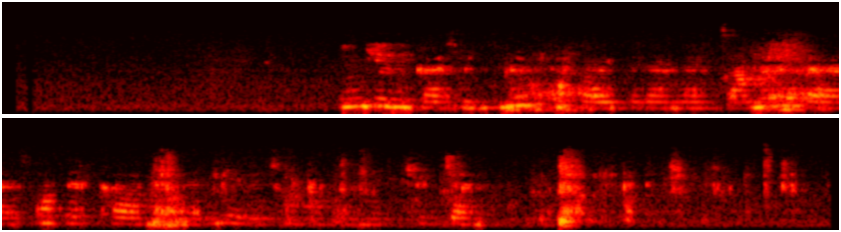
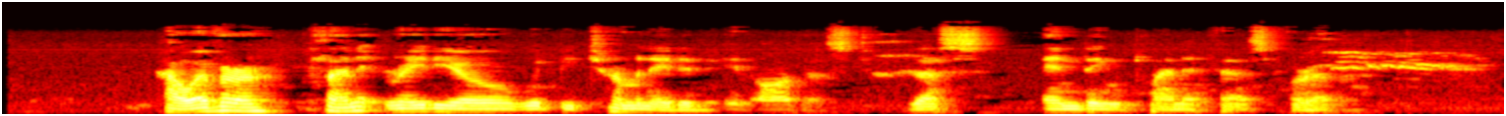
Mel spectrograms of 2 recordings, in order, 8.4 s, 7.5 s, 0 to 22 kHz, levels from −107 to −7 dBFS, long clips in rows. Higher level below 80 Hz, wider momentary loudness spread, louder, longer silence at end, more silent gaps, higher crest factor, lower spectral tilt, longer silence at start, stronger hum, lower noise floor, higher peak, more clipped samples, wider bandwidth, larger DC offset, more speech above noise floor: second, under -90 dBFS vs -62 dBFS; about the same, 15 LU vs 14 LU; second, -54 LUFS vs -21 LUFS; about the same, 0.2 s vs 0.15 s; neither; about the same, 24 dB vs 20 dB; about the same, -6 dB/octave vs -5.5 dB/octave; first, 1.7 s vs 0.8 s; neither; first, -84 dBFS vs -63 dBFS; second, -32 dBFS vs -2 dBFS; neither; second, 8.2 kHz vs 9.2 kHz; neither; second, 33 dB vs 43 dB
